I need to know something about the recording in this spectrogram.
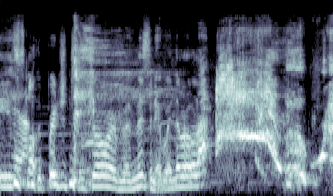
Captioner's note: Jessica laughing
